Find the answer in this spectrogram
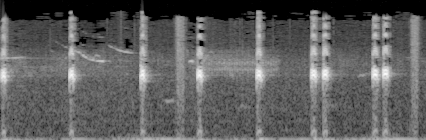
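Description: Virginia Rail giving sharp, clicking notes about twice a second, some paired like "kid-ick", against a quiet background.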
